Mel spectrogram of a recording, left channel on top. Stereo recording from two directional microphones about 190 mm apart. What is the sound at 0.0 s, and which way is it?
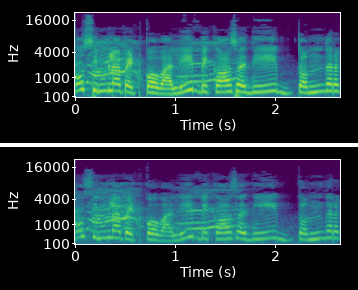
A woman's voice, 35° left (ahead or behind).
